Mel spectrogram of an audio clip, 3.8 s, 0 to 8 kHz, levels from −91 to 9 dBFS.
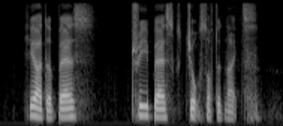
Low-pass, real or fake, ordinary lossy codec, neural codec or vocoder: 7.2 kHz; real; none; none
